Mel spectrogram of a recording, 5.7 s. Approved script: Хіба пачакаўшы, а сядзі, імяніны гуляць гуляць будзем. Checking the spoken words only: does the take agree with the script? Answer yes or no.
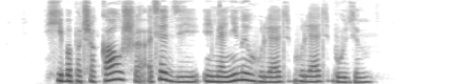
yes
